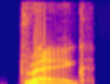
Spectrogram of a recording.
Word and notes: dreg: British English

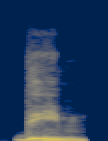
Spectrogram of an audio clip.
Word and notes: deme: Indian

